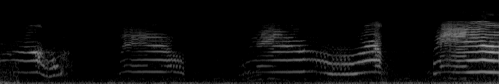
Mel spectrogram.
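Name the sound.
cat meowing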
